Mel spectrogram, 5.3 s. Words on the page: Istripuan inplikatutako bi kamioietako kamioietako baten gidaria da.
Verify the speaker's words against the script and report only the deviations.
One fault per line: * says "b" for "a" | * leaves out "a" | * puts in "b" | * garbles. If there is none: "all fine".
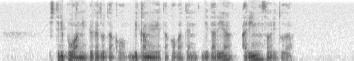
* leaves out "kamioietako"
* puts in "arin zauritu"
